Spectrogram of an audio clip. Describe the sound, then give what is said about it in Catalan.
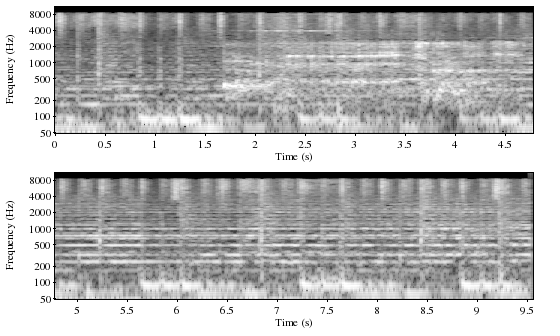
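A lion caught in a hunter's net in the jungle roars angrily in a long, rumbling growl that swells between about two and five seconds, set against a steady bed of music-like tones throughout. “I cada vegada rugia més i més fort de tanta ràbia que acumulava, que tota la selva tremolava.”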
